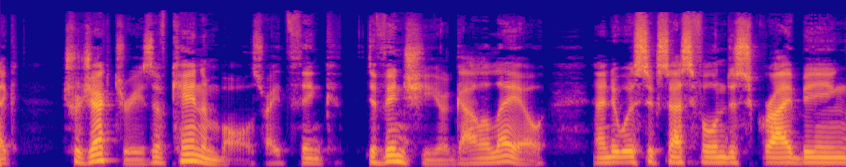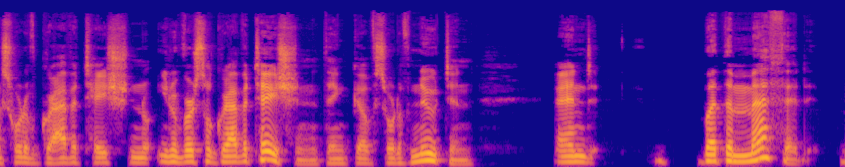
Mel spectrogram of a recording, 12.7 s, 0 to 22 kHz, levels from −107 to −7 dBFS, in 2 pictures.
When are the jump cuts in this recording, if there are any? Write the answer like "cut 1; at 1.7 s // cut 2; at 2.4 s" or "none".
none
